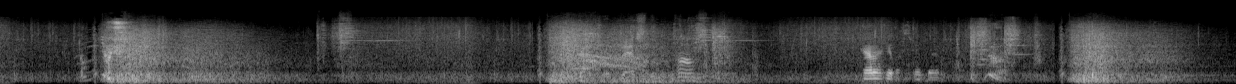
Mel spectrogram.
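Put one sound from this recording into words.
A fiery blast booms loudly.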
